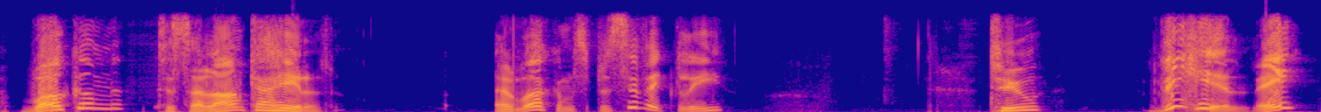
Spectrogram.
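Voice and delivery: Canadian innkeeper's welcome, rising "eh"; Canadian accent. Acted. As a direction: present the inn in a lilting Canadian accent. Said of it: "deal with the accent".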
